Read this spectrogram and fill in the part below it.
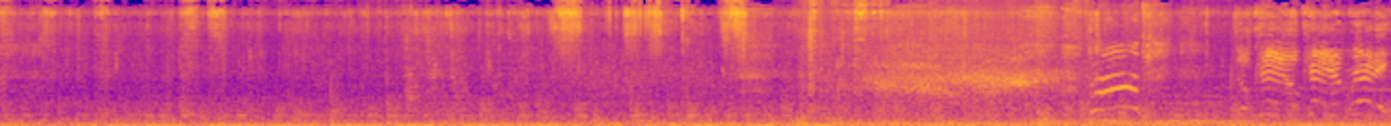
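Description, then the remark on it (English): A car drives steadily, its loud, continuous engine and road rumble filling the whole stretch, with a few faint high squeaks near the end. “I'm gonna stop the car.”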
